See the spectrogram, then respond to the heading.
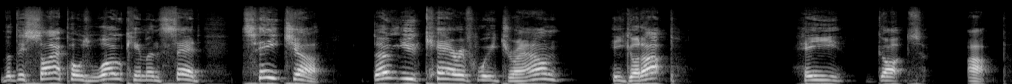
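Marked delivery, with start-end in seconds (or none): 2.4-5.7 high, urgent call; acted distress, pitched up; alarmed plea. Disciples waking Jesus in alarm. 6.1-6.7 louder, lifted on UP; brisk, forceful statement; emphatic reading. Acted. Reads verse, then repeats for weight. 7.9-10.1 each word set apart by pauses; very slow, deliberate; slow, weighty repeat. Acted. Repeats verse slowly for weight.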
